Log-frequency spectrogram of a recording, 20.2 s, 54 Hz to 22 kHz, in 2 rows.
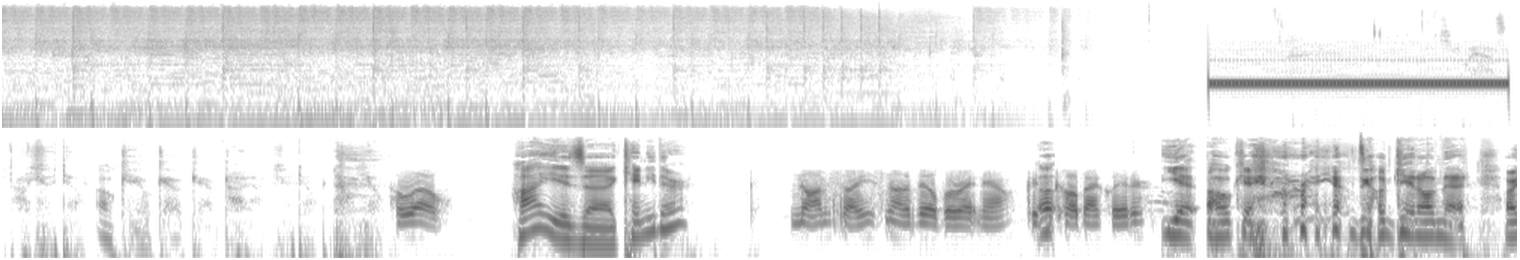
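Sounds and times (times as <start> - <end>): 
music: 0.0 - 7.0
telephone dial tone while placing a call: 8.0 - 10.1
speech: 12.8 - 14.8, 15.5 - 20.2.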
